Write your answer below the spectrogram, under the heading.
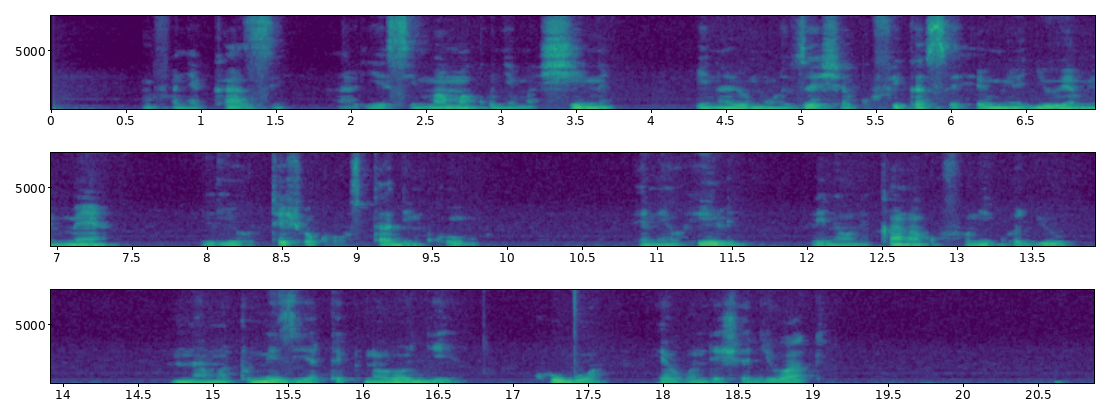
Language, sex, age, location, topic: Swahili, male, 25-35, Dar es Salaam, agriculture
